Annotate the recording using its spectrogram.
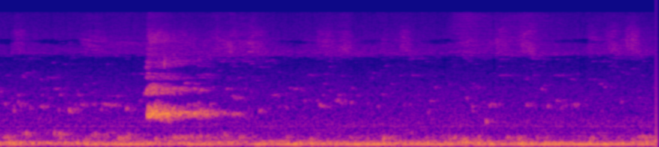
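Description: A marker writing on a whiteboard, with faint scratchy strokes, over a steady low electrical hum. About a second in there is one short, high squeak that falls slightly in pitch.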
